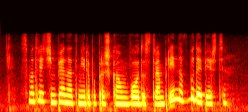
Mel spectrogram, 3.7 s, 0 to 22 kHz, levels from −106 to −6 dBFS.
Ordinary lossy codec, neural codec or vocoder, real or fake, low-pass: none; none; real; 7.2 kHz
